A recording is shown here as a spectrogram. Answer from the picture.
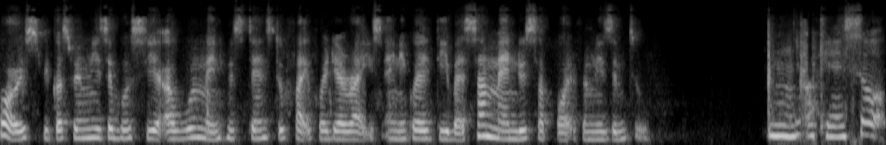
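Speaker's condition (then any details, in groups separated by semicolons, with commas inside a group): No condition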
